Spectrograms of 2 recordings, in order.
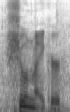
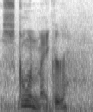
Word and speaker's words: Schoonmaker: thinking to myself that this boat is probably not pronounced the name of it is probably not pronounced shoemaker and they confirmed inside that it was schoonmaker and this is the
